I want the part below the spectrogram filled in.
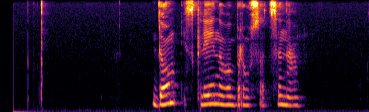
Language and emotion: Russian, neutral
